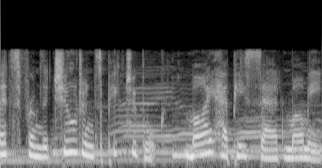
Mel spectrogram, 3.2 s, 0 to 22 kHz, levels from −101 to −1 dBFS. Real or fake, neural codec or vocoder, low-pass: real; none; 7.2 kHz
